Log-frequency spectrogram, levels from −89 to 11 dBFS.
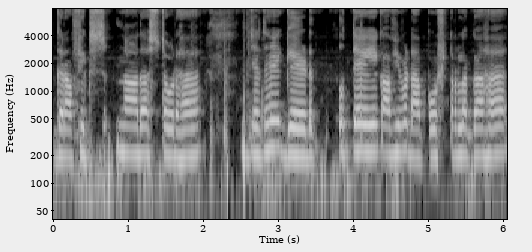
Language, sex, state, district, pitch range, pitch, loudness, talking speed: Punjabi, male, Punjab, Kapurthala, 195-210 Hz, 200 Hz, -15 LUFS, 140 wpm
